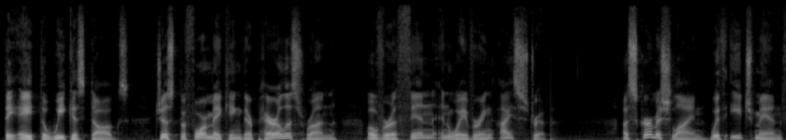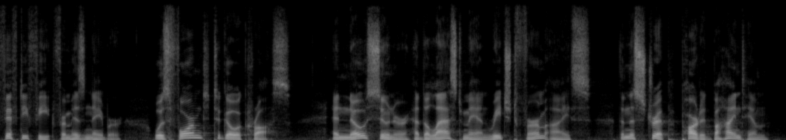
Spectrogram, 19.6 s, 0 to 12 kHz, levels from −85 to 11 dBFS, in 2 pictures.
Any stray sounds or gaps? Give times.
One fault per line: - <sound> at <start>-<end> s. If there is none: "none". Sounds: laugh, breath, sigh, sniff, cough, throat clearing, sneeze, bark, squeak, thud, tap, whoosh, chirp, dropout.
none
